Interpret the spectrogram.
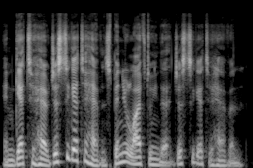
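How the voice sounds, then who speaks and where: A man's voice: fairly high pitch, expressive, racing, vocal fry, breathy edge, no room sound, clean studio sound. A man hosting an informal Bible reading, commenting off the cuff in a conversational, digressing way and putting rhetorical questions to the listener.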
